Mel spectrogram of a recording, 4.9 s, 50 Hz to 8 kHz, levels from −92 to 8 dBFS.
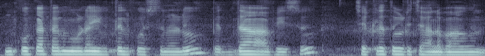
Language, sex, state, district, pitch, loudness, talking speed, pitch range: Telugu, male, Telangana, Nalgonda, 160 Hz, -18 LUFS, 125 wpm, 150-165 Hz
